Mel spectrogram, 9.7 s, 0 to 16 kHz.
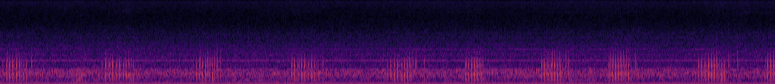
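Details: Domestic cat named Puppy, a house cat marking its 12th birthday, purring up close in a quiet room: steady rumbling purr swelling in pulses roughly every second, with a faint constant electrical hum underneath.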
